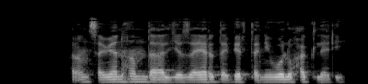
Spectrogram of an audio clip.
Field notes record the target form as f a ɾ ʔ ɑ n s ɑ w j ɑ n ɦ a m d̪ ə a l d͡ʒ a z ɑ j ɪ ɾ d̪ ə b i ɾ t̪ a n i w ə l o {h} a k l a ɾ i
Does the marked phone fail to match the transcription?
no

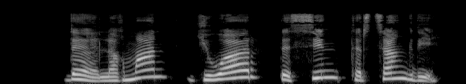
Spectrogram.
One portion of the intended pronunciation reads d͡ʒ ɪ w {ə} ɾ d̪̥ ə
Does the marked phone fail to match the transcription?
yes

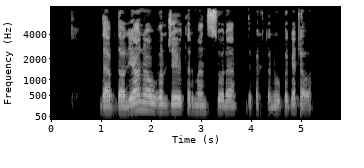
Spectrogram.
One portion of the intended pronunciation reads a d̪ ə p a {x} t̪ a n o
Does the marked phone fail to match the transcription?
no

